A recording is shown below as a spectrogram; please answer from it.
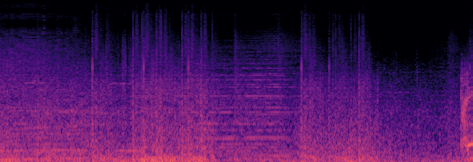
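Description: Nebelwerfer rocket artillery firing in a World War II video game: loud, dense booming barrage with repeated sharp blasts over a continuous rumbling roar, building in bursts and ending with a fresh surge.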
